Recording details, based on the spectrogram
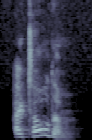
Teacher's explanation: instead of saying i told him we just dropped the h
